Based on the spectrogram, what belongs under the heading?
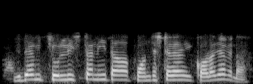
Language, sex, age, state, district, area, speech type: Bengali, male, 18-30, West Bengal, Murshidabad, urban, conversation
